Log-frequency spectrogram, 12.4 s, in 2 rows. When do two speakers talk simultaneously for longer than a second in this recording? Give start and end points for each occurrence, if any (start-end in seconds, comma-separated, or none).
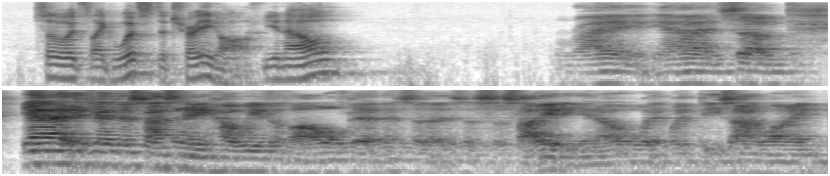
none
